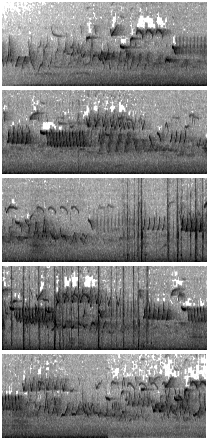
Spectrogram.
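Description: Several songbirds chirping and singing in short repeated trills, over a low steady rumble that stops near the end. A cluster of sharp clicks comes in the middle.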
